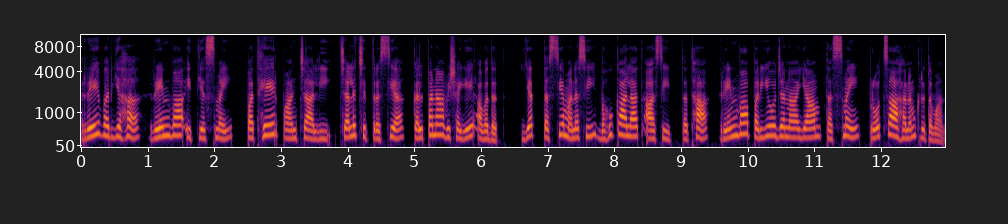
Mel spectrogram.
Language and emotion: Sanskrit, neutral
